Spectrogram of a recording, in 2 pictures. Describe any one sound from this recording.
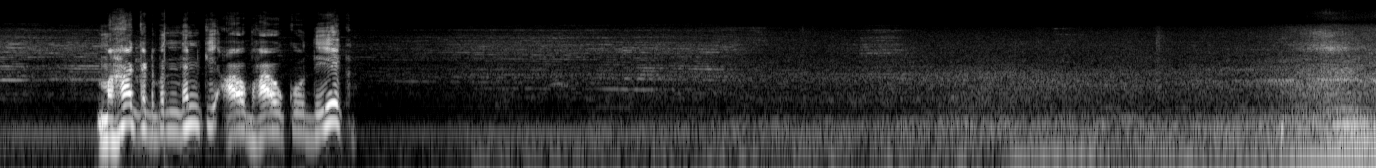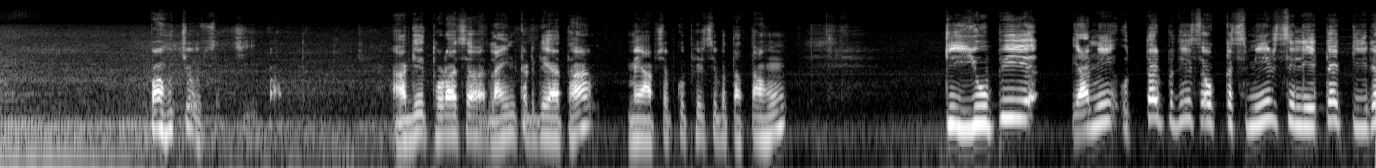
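A man speaks with animation close to a phone's microphone.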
